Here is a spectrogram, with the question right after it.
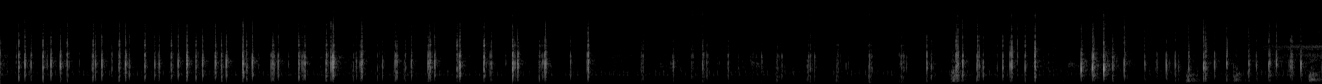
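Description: Fingers tap on a plastic Blu-ray case in an ASMR tapping session. Quick, dry, hollow clicks come in dense bursts, centered in the midrange with almost no low end and very short decay. The tapping eases to softer, sparser taps in the middle before picking up again.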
